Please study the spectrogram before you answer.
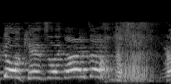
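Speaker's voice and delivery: high, loud shout calling after them; shouting ahead. Retold or imitated. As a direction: yell it across the terminal. Father shouting to running kids.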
